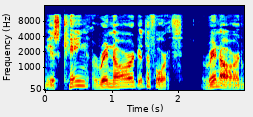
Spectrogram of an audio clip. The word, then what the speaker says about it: Renard: King Renard I fourth Renard with the accent on the ren what's Ren asked button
